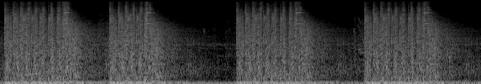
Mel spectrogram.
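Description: Sustained automatic turret fire in the shooter game F.E.A.R., loud, dense bursts that run for about a second each, separated by short gaps, with no voices over them.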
